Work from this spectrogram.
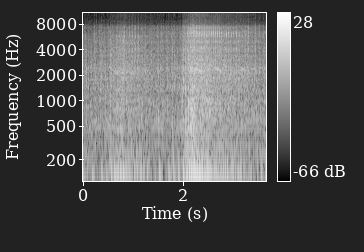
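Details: Yamaha R15 V3 BS6 at about 8000 km, before repair: light rapid ticking over the single's idle from the engine head, sharpening with revs; worn exhaust rocker arm, fixed by replacing it and setting valve clearance.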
